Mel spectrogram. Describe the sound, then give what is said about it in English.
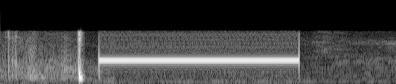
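An answering machine beep sounds before a caller leaves a message: a brief click, then a single steady, mid-pitched electronic tone lasting about a second, followed by near silence. “we aren't home at the moment, but you may leave a message after the beep.”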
